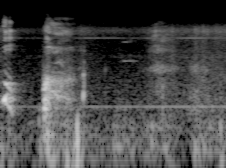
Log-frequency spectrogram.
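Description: A child coughing once, a short burst about half a second in.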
